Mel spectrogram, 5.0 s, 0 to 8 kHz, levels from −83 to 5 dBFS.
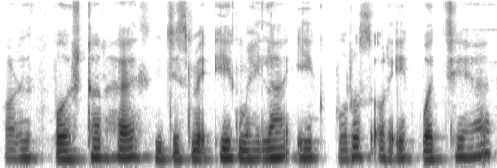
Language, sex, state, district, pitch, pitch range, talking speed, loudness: Hindi, male, Bihar, Patna, 120 Hz, 110-125 Hz, 155 wpm, -19 LUFS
